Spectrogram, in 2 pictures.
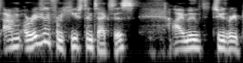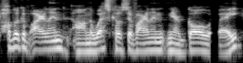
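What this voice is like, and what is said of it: Hard-to-place mixed accent. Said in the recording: “I feel that your accent is a little confused ... I can hear everything in your accent”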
